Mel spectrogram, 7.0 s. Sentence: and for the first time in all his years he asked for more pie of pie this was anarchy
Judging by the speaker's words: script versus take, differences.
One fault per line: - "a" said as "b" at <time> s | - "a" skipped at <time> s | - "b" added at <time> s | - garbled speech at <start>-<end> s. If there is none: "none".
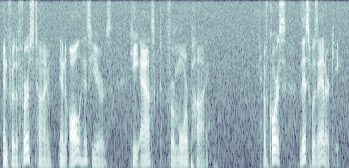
- "pie" said as "course" at 5.4 s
